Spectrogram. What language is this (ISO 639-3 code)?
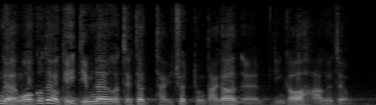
yue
